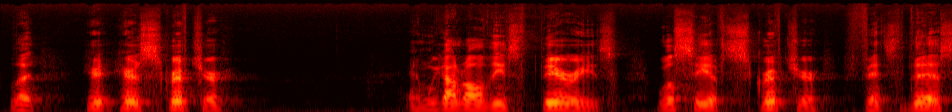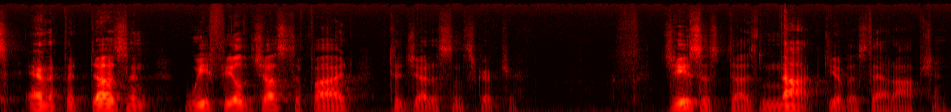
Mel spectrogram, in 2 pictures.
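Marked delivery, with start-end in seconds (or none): 0.1-11.0 louder, scoffing take on the critics; mock their confident dismissal of Scripture; mocking quote. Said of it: "Instead of saying".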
